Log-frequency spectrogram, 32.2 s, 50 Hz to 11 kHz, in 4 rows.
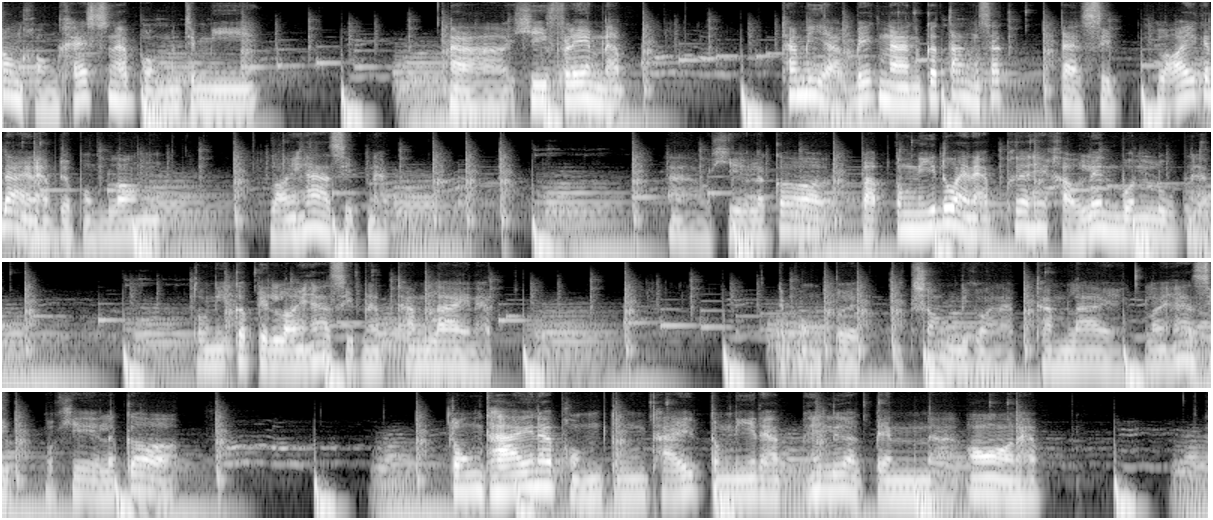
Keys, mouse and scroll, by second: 5.9 click, 6.6 click, 8.2 click, 9.6 KP_1, 9.8 KP_5, 9.9 KP_0, 10.1 KP_Enter, 14.0 click, 14.8-15.1 drag, 16.0 click, 17.6 click, 18.4 click, 22.2 click, 25.0 middle click, 28.5 click, 29.9 click, 30.7-31.0 drag, 31.5 middle click.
